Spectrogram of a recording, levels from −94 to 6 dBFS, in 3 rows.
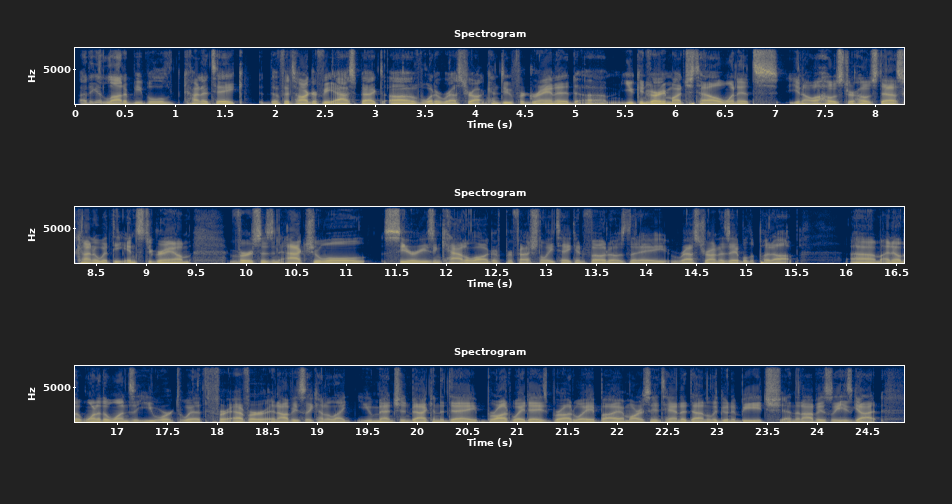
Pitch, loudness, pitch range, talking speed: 95 Hz, -25 LUFS, 95-105 Hz, 230 wpm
